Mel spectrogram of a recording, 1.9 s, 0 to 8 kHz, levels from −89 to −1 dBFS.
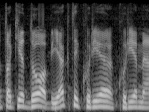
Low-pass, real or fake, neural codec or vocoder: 7.2 kHz; real; none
